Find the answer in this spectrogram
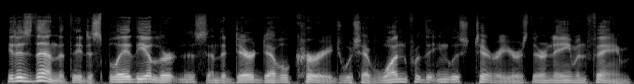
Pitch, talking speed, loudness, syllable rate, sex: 100 Hz, 225 wpm, -22 LUFS, 5.1 syllables/s, male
